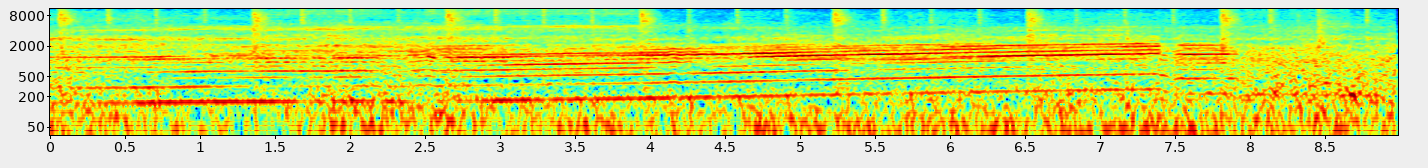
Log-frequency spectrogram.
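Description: Triumph Street Triple RS 765 cc three-cylinder engine through a Yoshimura Alpha T exhaust, revs climbing steadily under acceleration in one gear, then dropping with an upshift near the end. Wind buffets the microphone underneath.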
